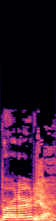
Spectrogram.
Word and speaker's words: Bernard: Bernard specifically, the way that it's pronounced with an English accent, which is Bernard, is the funniest name on the planet to me.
